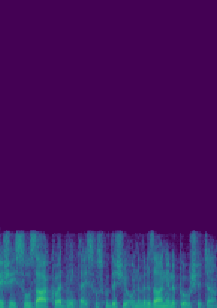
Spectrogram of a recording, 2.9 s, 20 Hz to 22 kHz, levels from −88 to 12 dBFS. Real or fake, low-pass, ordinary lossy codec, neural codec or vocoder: fake; 5.4 kHz; none; codec, 16 kHz, 0.5 kbps, X-Codec, HuBERT features, trained on LibriSpeech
